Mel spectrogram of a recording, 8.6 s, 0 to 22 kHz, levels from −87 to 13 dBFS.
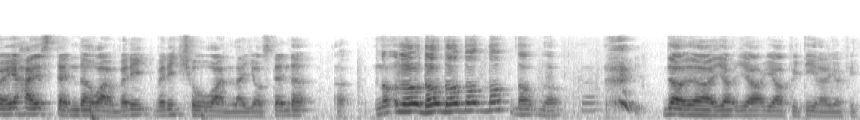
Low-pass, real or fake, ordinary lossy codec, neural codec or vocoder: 7.2 kHz; real; none; none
